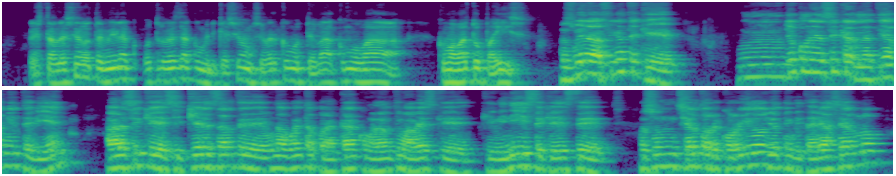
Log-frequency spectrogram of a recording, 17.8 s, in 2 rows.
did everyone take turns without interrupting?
Yes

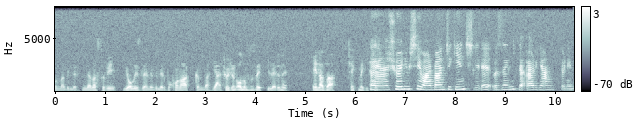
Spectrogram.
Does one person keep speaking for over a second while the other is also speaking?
No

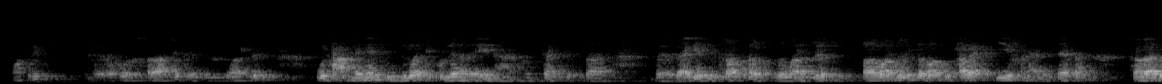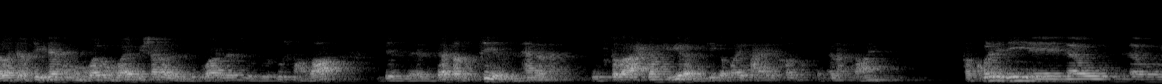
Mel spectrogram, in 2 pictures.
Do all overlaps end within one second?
Yes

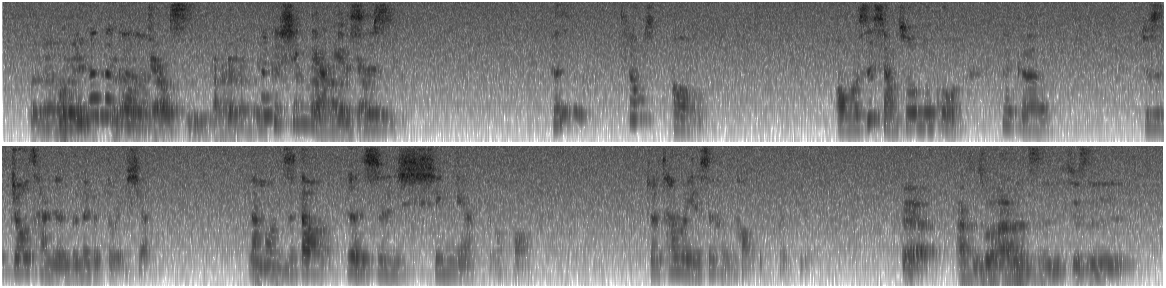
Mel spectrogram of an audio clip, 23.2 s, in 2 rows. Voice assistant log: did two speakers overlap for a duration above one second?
Yes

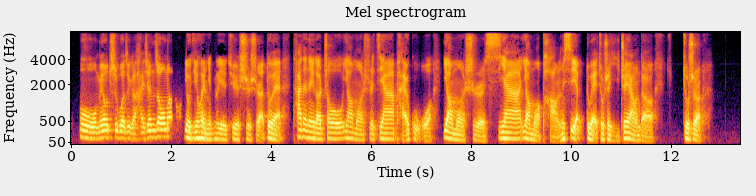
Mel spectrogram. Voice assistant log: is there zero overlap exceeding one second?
Yes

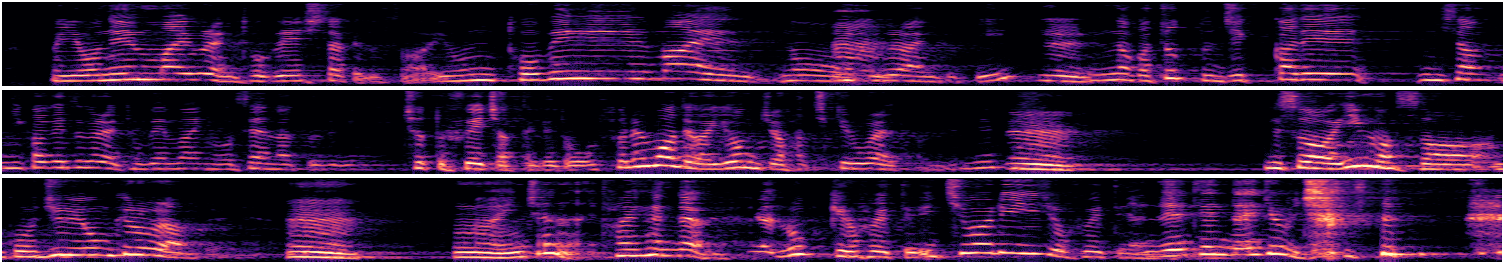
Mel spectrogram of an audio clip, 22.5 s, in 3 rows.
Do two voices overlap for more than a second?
No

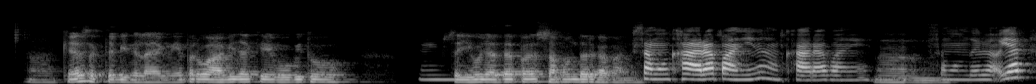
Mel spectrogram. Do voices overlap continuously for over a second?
No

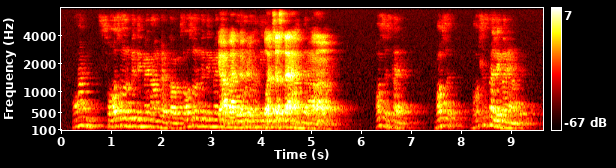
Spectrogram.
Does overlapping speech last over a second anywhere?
Yes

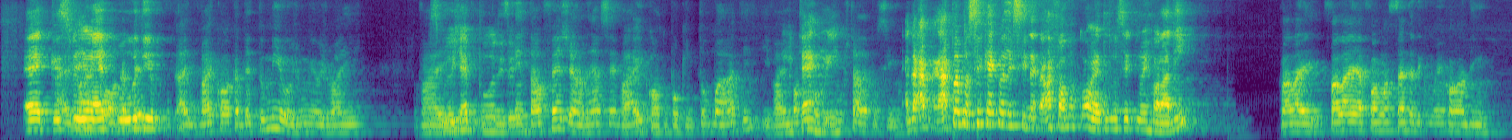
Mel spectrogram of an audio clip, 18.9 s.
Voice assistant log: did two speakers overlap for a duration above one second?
Yes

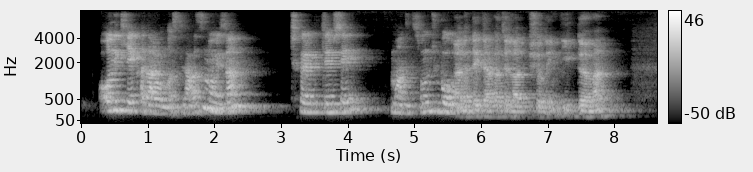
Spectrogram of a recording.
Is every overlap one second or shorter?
Yes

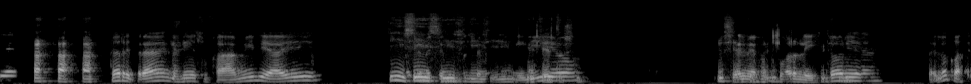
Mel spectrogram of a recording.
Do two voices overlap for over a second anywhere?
Yes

